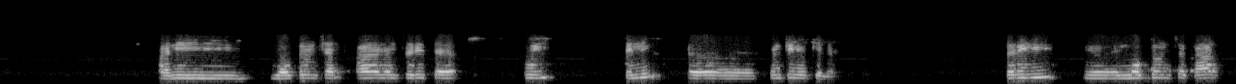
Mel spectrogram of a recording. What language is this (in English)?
Marathi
